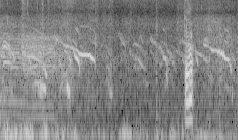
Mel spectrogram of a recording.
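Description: Young Brahma chicks and chickens cluck and peep repeatedly at close range, a busy run of short calls and chirps with one louder squawk near the end.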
